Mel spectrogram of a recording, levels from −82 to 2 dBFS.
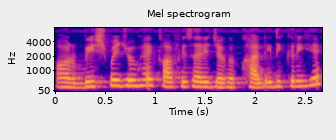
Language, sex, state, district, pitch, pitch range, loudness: Hindi, female, Maharashtra, Chandrapur, 230 Hz, 215-270 Hz, -18 LUFS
